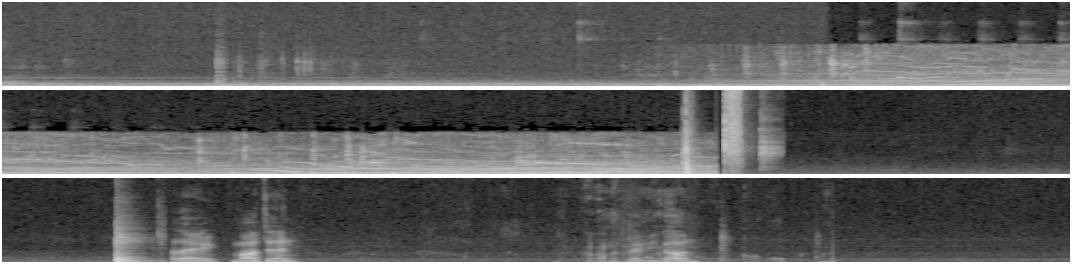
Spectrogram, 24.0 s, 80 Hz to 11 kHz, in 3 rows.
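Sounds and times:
low rumbling drone: 0.0s - 13.4s
screeching wailing pitch glides: 0.0s - 13.4s.

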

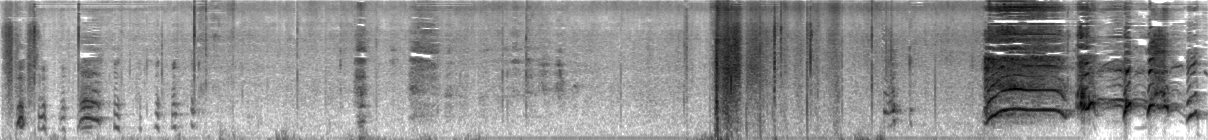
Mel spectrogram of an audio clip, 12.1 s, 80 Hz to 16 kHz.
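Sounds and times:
woman laughing hard: 0.2s - 2.2s, 8.8s - 12.0s
woman shrieking: 9.8s - 12.0s.

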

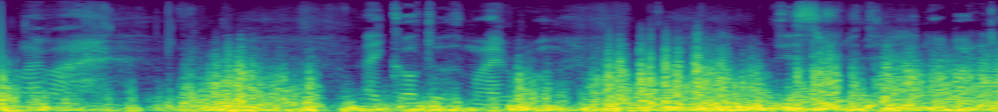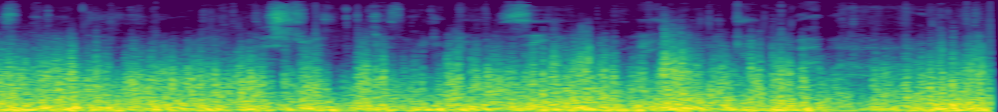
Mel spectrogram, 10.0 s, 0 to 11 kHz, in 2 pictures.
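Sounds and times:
footsteps crunching on snow: 0.0s - 9.9s
wind rumble on microphone: 0.0s - 9.9s.

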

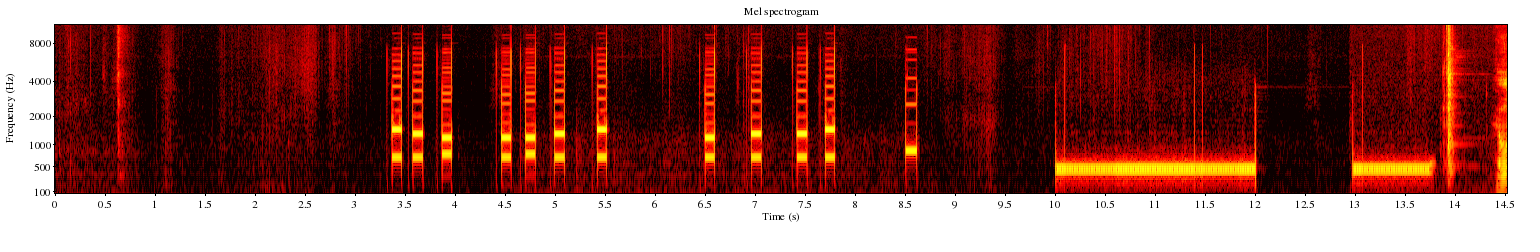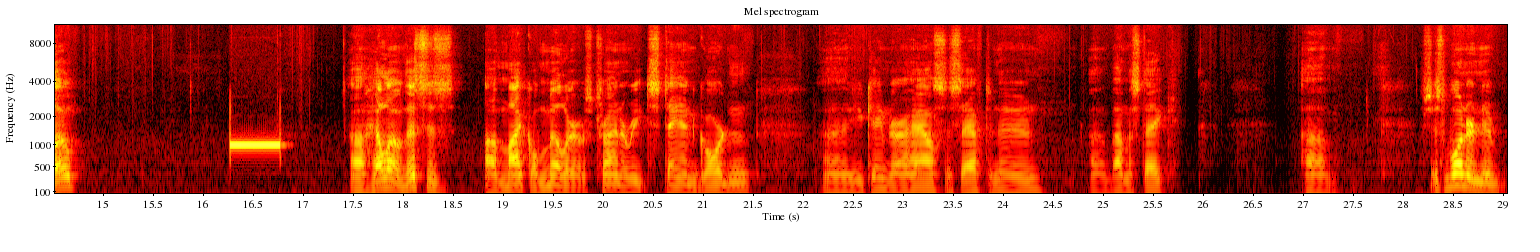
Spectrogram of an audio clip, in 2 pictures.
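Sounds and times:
phone ringback tone: 10.0s - 12.0s, 13.0s - 13.8s.

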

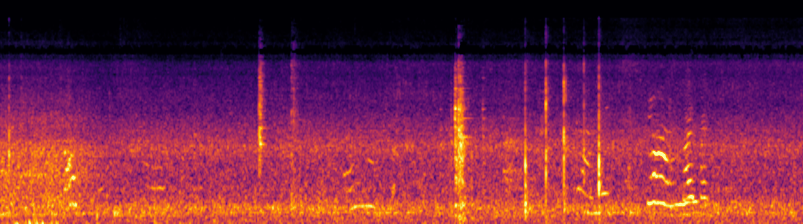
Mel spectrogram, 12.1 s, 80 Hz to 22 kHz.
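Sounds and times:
outdoor hiss: 0.0s - 12.0s
hands clapping: 7.8s - 9.2s.

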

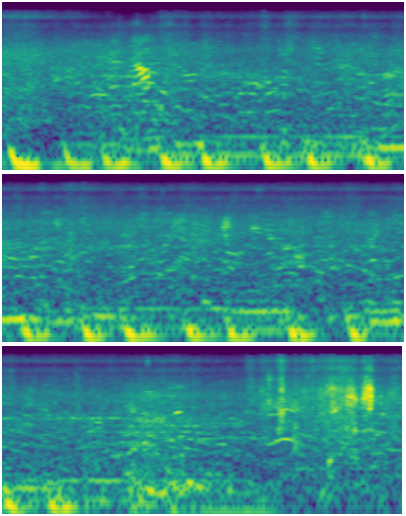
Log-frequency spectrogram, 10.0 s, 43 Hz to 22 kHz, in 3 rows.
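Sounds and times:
people's voices: 0.0s - 10.0s
water rushing down slide: 6.9s - 10.0s.

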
